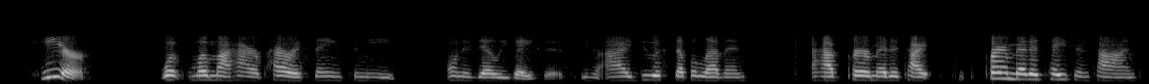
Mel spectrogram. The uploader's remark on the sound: 100 Pounders Phone Meeting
